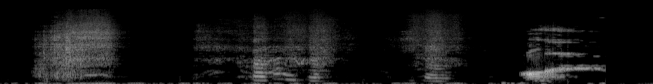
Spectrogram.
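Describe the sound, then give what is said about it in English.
Someone blows their nose in a few forceful, breathy bursts of hissing air, the last one louder and ending in a wet, honking rasp. “Let me just blow my nose real quick.”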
